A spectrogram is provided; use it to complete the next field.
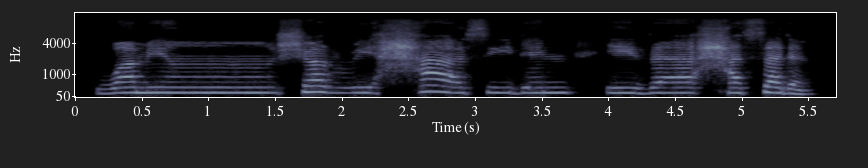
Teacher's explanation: So we've got those has again, nice and airy, as much air as you can release.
